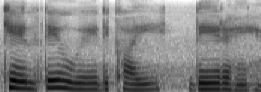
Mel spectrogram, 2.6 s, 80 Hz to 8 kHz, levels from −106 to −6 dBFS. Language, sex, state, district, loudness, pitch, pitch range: Hindi, female, Himachal Pradesh, Shimla, -18 LUFS, 190 Hz, 175-205 Hz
